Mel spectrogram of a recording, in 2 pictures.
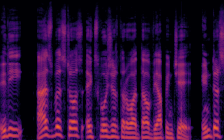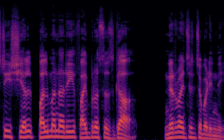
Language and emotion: Telugu, neutral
